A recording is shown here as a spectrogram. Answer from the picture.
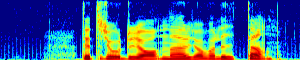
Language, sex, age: Swedish, female, 33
